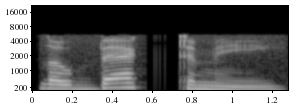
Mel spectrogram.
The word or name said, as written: lobectomy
